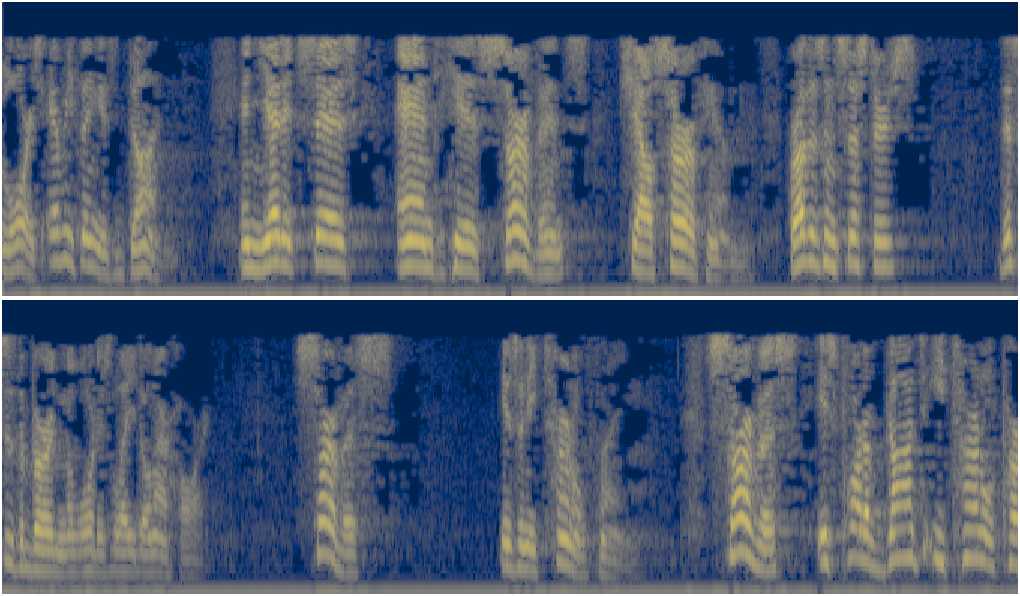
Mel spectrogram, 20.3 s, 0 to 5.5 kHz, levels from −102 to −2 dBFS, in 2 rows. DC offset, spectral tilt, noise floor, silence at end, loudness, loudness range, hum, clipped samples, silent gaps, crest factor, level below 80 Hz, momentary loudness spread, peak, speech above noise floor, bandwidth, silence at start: 0.1%; -8 dB/octave; -76 dBFS; 0 s; -30 LUFS; 9 LU; none; under 0.1%; none; 24 dB; -80 dBFS; 18 LU; -8 dBFS; 46 dB; 4.3 kHz; 0 s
